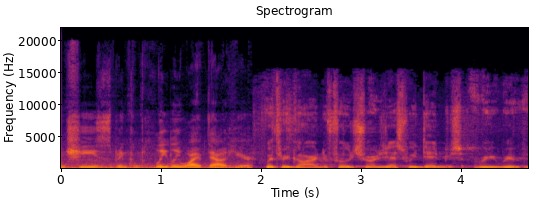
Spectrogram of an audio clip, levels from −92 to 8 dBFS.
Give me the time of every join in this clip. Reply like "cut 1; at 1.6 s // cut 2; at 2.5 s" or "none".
cut 1; at 1.9 s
